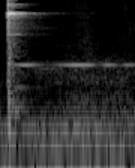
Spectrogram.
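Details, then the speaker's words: Cranial nerve VIII exam, Weber test: a tuning fork is tapped and placed on the middle of the forehead, and the patient hears it in the middle; a sharp tap, then a steady, pure ringing tone that slowly fades. "so what i'm going to do is tap on the tuning fork again this time i'm placing it in the middle of your forehead and i want you to tell me if you can hear it"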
